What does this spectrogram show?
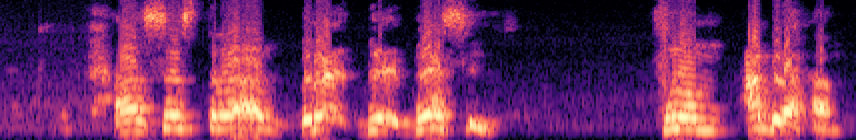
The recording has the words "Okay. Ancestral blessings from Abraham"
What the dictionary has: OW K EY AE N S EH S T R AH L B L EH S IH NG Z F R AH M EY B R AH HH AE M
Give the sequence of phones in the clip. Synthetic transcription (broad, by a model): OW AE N S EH S T R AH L B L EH S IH Z F R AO M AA B R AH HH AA M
